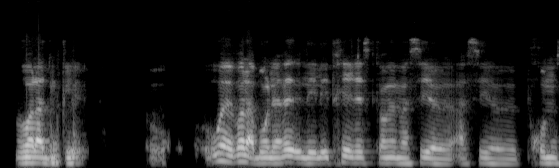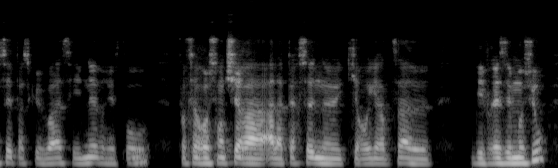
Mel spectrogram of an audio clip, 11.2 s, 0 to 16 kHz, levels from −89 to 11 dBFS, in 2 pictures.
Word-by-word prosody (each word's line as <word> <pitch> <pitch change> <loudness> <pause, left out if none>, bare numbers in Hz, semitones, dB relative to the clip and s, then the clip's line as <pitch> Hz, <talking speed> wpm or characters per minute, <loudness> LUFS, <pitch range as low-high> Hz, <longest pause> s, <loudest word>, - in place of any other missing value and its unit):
Voilà 120 0 +8
donc 120 +3 -2
le 120 +1 -1 0.7
ou - - -17 0.5
ouais, 155 -4 +6
voilà, 150 -3 +7
bon 120 +1 +1
la 115 0 +3
ré 135 -1 +5
les 115 -1 +1
les 120 0 -1
traits 135 +1 0
restent 120 0 -4
quand 120 - -3
même 120 -1 0
assez, 115 +2 -3
heu 105 -2 -1
assez, 110 +2 -10
heu, 105 -2 -8
prononcé 120 0 -3
parce 115 -1 -17
que 115 - -18
voilà, 110 +2 -5
c'est 115 -1 -19
une 115 +3 -5
oeuvre 115 -3 -9
et - - -14
faut 115 +6 -12 0.3
faut 115 - -13
faire 115 0 -4
ressentir 115 0 -1
à 110 -1 +5
à - - +2
la 110 -1 -3
personne, 115 +1 -3
heu, 105 -1 -4
qui 100 - -15
regarde 105 0 -8
ça, 115 0 -3
heu, 100 -2 -6 0.4
des 110 0 -7
vraies 115 +1 -2
émotions, 115 - +1
115 Hz, 230 wpm, -22 LUFS, 110-120 Hz, 0.7 s, Voilà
